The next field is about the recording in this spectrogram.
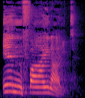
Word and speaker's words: infinite: Infinite is one when we are referring to God. Lengthen those I sounds.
